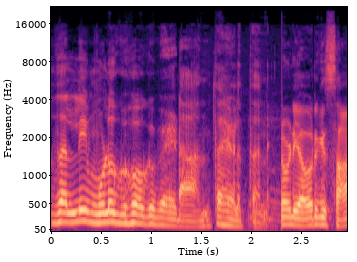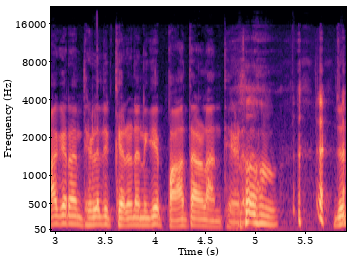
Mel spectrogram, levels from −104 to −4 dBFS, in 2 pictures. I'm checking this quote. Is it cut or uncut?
cut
